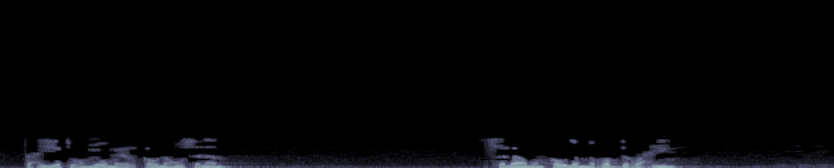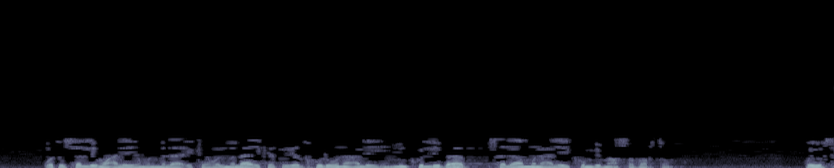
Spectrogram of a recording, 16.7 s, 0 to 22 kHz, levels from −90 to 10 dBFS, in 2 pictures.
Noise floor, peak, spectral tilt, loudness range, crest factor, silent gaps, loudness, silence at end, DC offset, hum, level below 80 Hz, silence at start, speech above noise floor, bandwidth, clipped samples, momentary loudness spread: -67 dBFS; -14 dBFS; -12.5 dB/octave; 6 LU; 16 dB; none; -30 LUFS; 0 s; under 0.1%; none; -60 dBFS; 0.25 s; 38 dB; 4 kHz; under 0.1%; 9 LU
